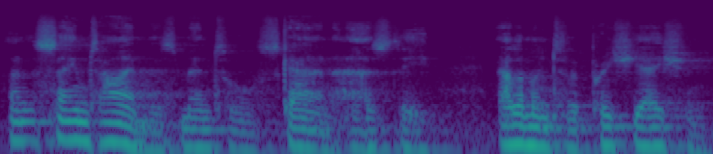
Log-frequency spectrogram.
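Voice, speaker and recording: A man leading a guided meditation as a teacher, speaking slowly and gently with long unhurried pauses. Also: low voice. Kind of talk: guided meditation, slow deep-relaxation instruction. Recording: reverberant hall, some background noise.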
